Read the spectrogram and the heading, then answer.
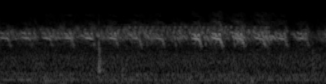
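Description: Common redpoll calls: a continuous stream of high, rapid twittering notes blending into a busy chatter, fairly soft and steady throughout, with no voices.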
